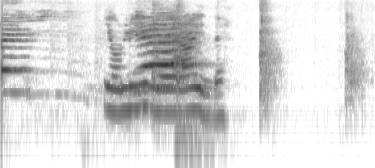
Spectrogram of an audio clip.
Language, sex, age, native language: Icelandic, female, 9, Icelandic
